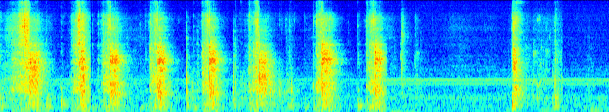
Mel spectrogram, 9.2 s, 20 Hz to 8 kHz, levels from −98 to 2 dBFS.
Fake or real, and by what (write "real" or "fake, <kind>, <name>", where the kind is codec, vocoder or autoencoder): fake, vocoder, WaveNeXt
